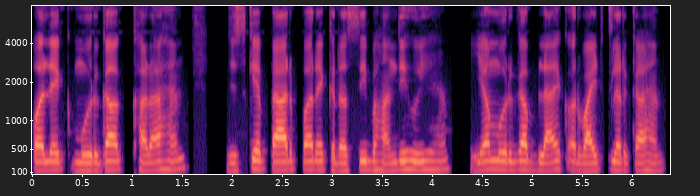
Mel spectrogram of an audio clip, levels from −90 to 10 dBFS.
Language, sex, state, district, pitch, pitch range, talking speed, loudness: Hindi, male, Jharkhand, Palamu, 145 Hz, 135-150 Hz, 190 wpm, -19 LUFS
